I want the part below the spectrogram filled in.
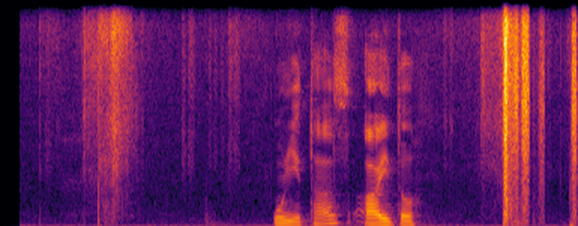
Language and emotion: Russian, neutral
